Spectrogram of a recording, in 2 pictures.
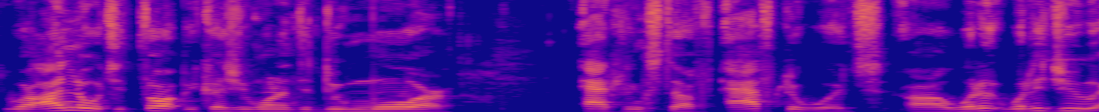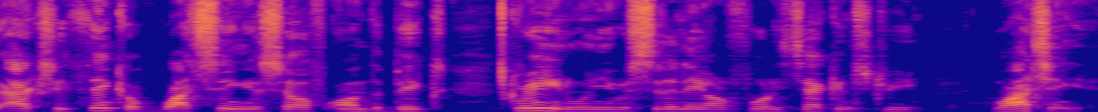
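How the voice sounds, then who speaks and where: A man's voice: a little high, steady tone, fairly quick. A man hosting a casual interview, affirming his guest and asking long, wandering questions. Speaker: talk show host.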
